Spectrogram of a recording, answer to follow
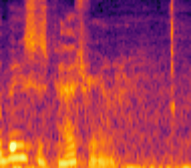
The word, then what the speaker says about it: Patreon: Patreon.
